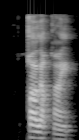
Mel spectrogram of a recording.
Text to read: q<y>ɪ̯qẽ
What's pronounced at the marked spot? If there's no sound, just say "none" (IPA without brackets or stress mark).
u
